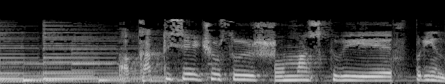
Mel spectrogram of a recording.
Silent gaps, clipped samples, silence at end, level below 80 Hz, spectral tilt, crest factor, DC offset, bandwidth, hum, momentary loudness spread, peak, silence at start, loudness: none; under 0.1%; 0 s; -52 dBFS; -5 dB/octave; 10 dB; under 0.1%; 8.8 kHz; none; 5 LU; -6 dBFS; 0 s; -17 LUFS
